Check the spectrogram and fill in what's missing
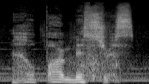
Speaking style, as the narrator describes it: Miles moaned

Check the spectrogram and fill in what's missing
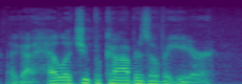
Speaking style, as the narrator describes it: Dan shouted, which would have sounded ridiculous had he not been serious

